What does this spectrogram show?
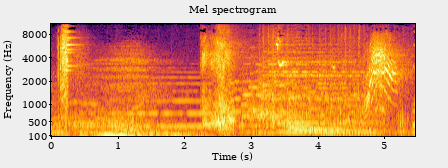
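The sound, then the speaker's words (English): A cat yowls and caterwauls, three loud, rising meows breaking through a continuous, wavering wail, with no talking. “Nice kitty. Nice kitty. Nice kitty.”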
